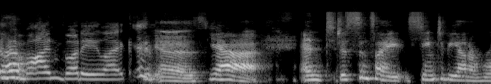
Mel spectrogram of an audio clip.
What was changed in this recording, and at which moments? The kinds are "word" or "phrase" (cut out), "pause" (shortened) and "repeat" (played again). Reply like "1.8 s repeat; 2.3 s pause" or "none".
1.5 s word; 3.4 s word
